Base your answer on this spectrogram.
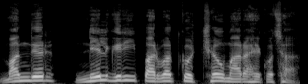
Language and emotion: Nepali, neutral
